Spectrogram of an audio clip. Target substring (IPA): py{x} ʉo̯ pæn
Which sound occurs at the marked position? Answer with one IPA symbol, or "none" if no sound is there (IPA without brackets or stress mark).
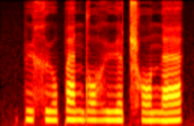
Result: x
